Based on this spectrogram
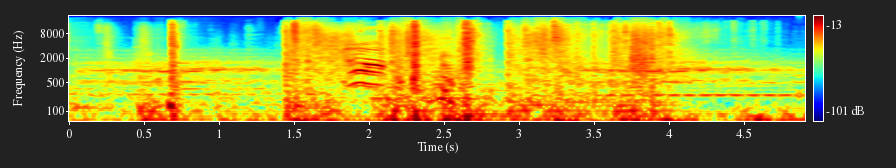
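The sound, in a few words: EM weapon gunfire in the video game Starfield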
